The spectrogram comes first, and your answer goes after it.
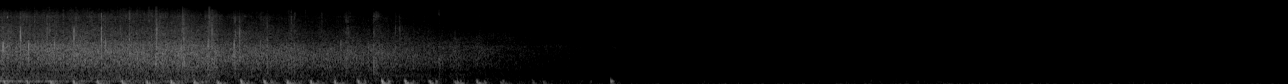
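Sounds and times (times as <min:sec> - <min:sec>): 
audience applauding: 0:00.0 - 0:05.4.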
